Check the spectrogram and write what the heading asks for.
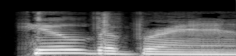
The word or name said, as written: hildebrand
